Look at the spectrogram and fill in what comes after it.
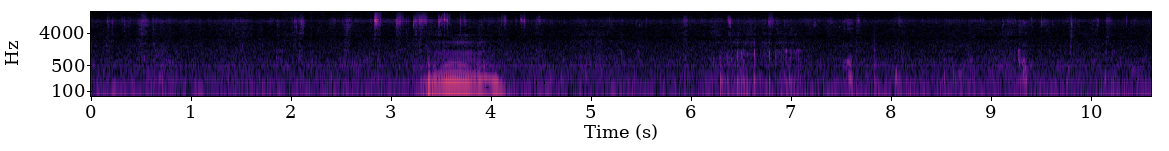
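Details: Bottle-fed Turopolje piglets in a rabbit run on 2 July 2018; a single short, tonal grunt rises and falls near the middle, amid soft rustling, handling noise and a woman speaking German nearby.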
